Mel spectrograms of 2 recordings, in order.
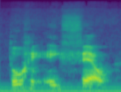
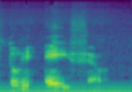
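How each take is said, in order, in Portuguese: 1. A sílaba tônica é a última. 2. A sílaba tônica é a primeira. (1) "aqui se fala" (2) "nada de"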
